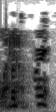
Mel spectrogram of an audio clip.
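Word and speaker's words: Huayno: how do you pronounce Wino? Whatever. Oh, sorry, how do you spell Wino?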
